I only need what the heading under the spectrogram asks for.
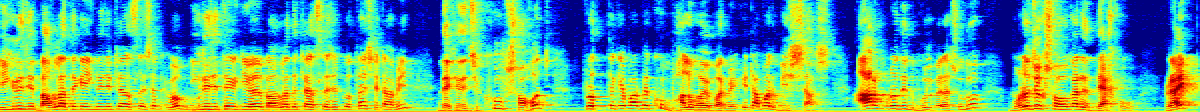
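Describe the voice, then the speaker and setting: A man's voice: high voice, muffled recording. A man teaching grammar, patient and repetitive, often checking whether his students follow. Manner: patient, repeats words and asks if students understand. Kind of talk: explanatory lesson.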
